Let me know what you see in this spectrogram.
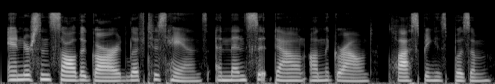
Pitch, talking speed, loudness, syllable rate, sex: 185 Hz, 205 wpm, -19 LUFS, 4.6 syllables/s, female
